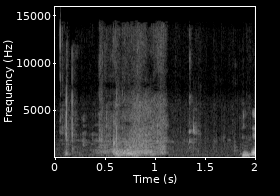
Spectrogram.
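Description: A short rustle of leaves and potting soil as hands settle a large leafy plant into a pot, lasting under a second, with a few light clicks before and after.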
